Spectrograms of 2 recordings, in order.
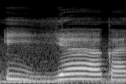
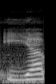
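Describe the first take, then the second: First: The y sound is held long and doubled. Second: The y sound is short and single. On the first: The speaker calls it right. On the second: The speaker calls it wrong. "Kalau iya berarti tidak ada tasydidnya"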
